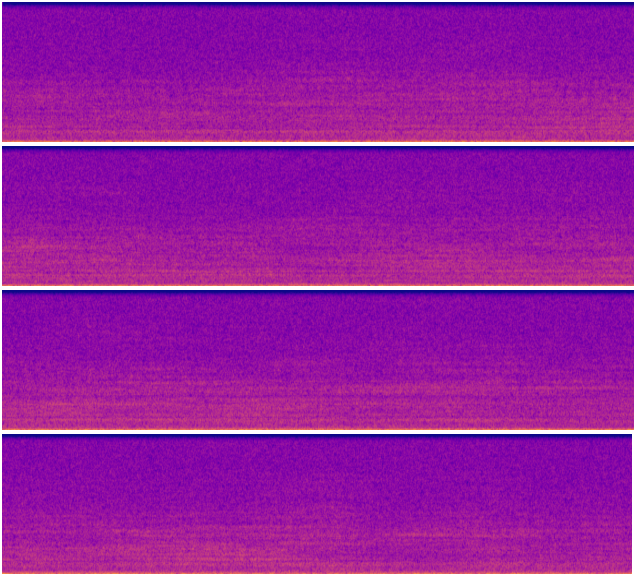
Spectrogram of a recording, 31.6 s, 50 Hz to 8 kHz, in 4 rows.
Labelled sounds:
28.7	29.0	vessel noise, 2.2 to 2.4 kHz

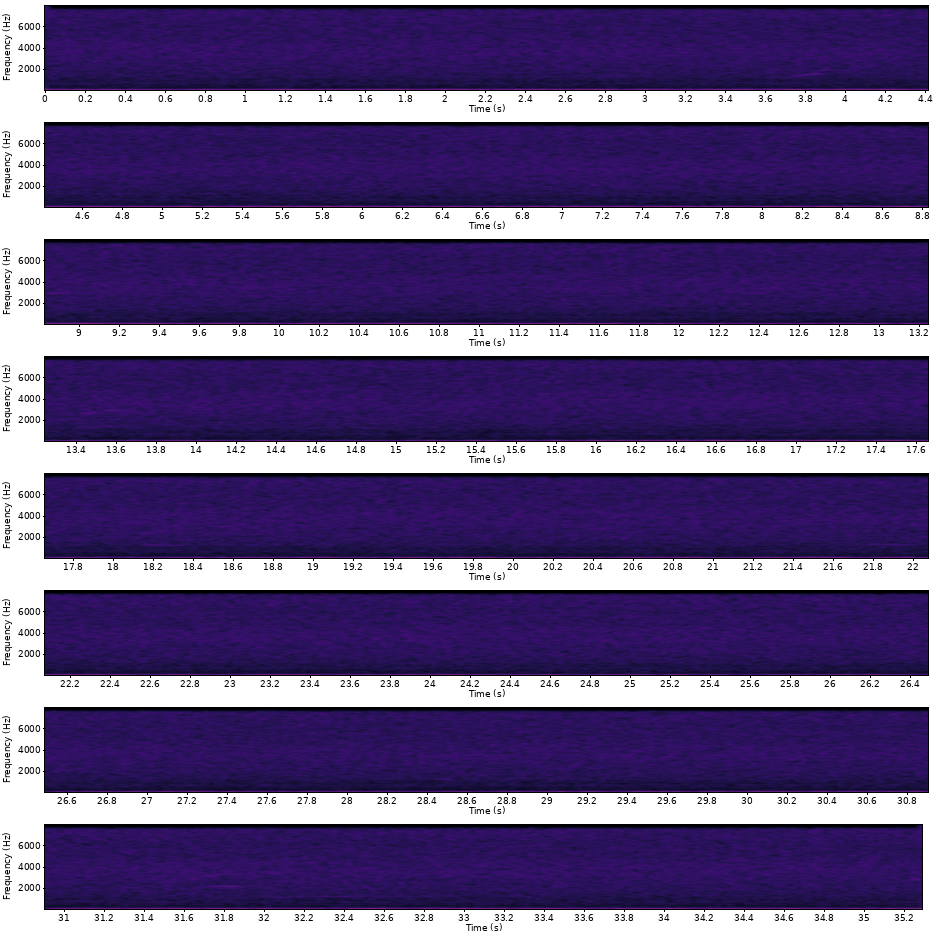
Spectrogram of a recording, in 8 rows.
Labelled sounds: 21.8	22.0	humpback whale, 1.3 to 1.4 kHz

